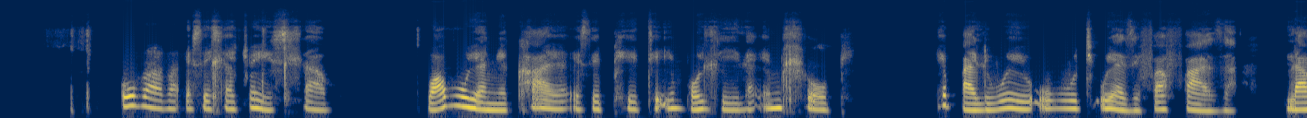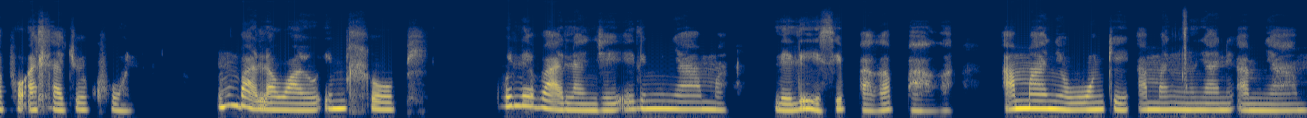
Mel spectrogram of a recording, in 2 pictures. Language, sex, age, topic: North Ndebele, female, 25-35, health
